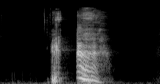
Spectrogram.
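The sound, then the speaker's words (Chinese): A man clears his throat before reading out an imperial decree: two short rough bursts, the second longer and more voiced, heard alone without talk. “宜良抖开一张黄绫表纸，清了清嗓子。”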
